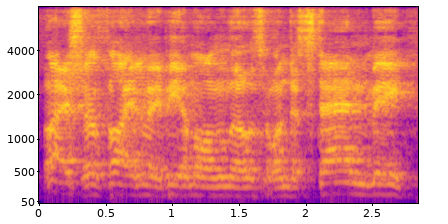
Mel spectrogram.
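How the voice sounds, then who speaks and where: A man's voice: a little high, fairly even intonation, fairly quick, creaky, sharp tone, heavily acted. A man playing a savage, articulate monstrous killer in a live audio drama, theatrical, grandiloquent and contemptuous. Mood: gloating. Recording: roomy live stage, distant mic.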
